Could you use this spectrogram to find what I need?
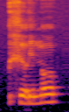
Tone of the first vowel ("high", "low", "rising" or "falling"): low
